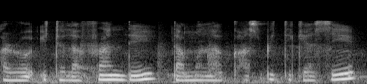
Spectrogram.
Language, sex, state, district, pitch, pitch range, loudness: Nagamese, female, Nagaland, Dimapur, 195 Hz, 190-220 Hz, -16 LUFS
